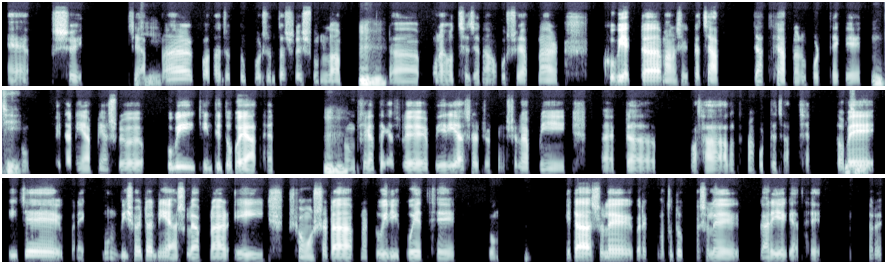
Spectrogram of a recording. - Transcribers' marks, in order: static; distorted speech
- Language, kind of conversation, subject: Bengali, advice, উদ্বেগ বা মানসিক চাপ কীভাবে আপনার মনোযোগ নষ্ট করছে?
